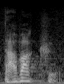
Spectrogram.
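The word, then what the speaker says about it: דָּבַק: 이 붙쫓았다, 이 발음이 계속 안 나오는데, 이거는 원어로 다바크라는 말이에요. 다바크.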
